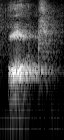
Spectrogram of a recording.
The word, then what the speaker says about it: aught: in a row and an old method Old English method of pronouncing it is for aught and it's a ugh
